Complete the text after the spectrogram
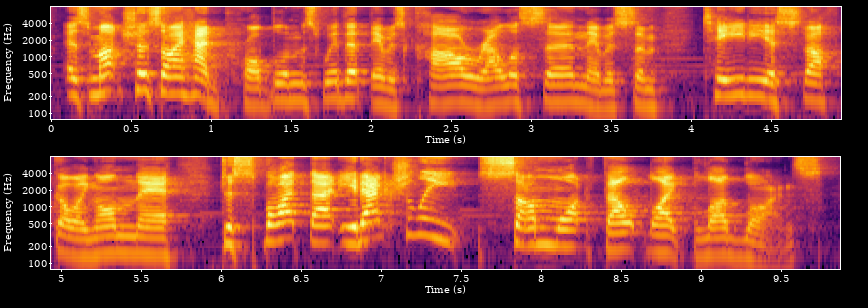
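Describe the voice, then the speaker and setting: Bright-voiced young man giving critical commentary. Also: on the high side. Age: young adult. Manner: disapproving, emphatic. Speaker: gaming commentator. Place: small room at home. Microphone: close desk microphone, headset on.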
